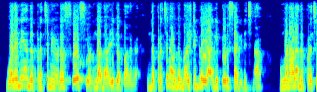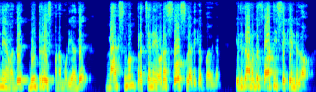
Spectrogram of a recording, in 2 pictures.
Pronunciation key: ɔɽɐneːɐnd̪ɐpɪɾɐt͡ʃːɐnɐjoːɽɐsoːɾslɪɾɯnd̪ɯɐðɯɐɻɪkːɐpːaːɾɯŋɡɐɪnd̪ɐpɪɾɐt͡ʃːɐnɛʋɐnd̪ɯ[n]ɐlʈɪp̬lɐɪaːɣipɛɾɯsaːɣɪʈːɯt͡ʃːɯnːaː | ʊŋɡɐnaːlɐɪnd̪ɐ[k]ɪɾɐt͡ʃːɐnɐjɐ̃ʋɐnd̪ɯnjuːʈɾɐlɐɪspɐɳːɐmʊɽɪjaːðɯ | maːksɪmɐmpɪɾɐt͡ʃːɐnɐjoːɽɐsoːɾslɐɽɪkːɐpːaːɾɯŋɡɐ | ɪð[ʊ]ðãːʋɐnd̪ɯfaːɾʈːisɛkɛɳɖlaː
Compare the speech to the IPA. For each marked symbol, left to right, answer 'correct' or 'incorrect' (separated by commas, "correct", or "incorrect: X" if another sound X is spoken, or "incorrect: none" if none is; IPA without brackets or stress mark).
incorrect: m, incorrect: p, incorrect: ɯ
